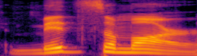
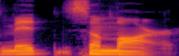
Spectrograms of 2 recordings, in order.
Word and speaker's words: Midsommar: going to talk about I'm going to say it mid Samar mid Samar Midsummer Midsummer Samar this this is America M right do it yeah we don't I think that's how he pronounced it midar how he was saying it on that podcast yes yeah so we're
